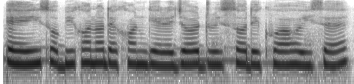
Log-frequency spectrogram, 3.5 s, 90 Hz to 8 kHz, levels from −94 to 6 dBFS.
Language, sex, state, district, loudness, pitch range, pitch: Assamese, female, Assam, Kamrup Metropolitan, -14 LUFS, 255-275 Hz, 265 Hz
